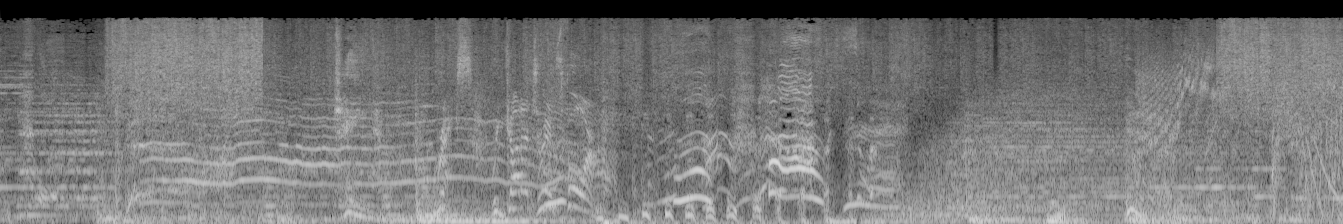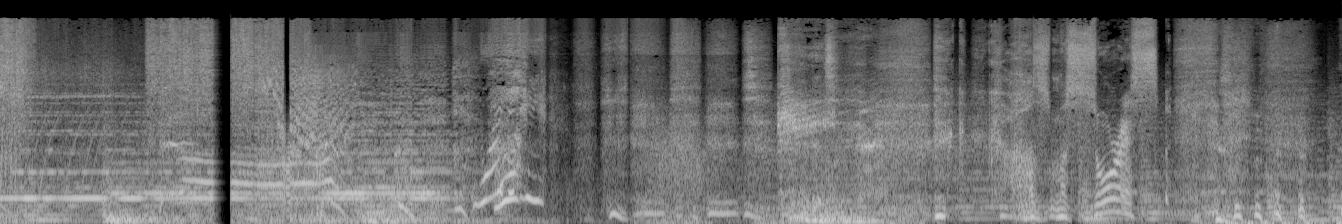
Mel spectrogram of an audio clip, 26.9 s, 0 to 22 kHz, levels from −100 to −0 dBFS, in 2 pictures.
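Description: At 15.55 s the audio stalls for about 0.18 s: the last sound carries on as a fading buzz, sinks into roughly 80 ms of silence, then picks up exactly where it left off with nothing lost. That's most likely a call audio freeze, with packets held up long enough to drain the jitter buffer.

Right after, at 15.96 s and again at 15.99 s, there are two quick smears of short concealed packet loss. Each time about 20 ms of audio never reached the decoder, and the receiver patched the hole by stretching out the preceding sound before blending back in.

From 16.28 s to 21.77 s there's a call bitrate drop, from 64 down to 16 kbps after the bandwidth estimate fell. The encoder codes much more coarsely at that rate, so the audio turns rough and muffled, sitting at its lowest for about 1.5 s before recovering.

Overlapping that, from 17.88 s to 19.73 s, there's a jitter buffer speed-up. The buffer was holding more audio than it wanted, so the receiver clipped out short pitch-period chunks, around a tenth of a second in all. 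The audio runs about 6% fast at unchanged pitch and feels slightly hurried.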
